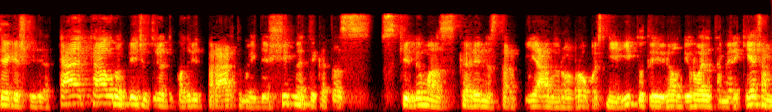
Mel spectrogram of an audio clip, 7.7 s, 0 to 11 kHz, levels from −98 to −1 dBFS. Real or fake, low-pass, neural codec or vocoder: real; 7.2 kHz; none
